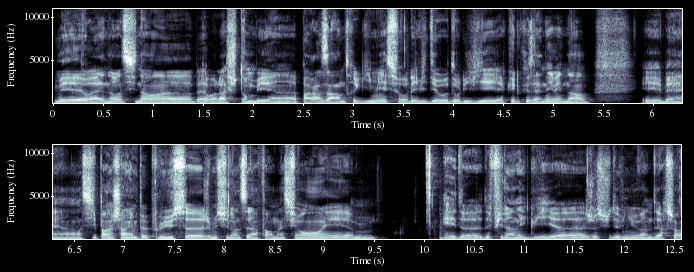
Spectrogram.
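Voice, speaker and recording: A man with a southern French accent speaks at a very deep, low pitch and a moderate pace, his loudness very even. The recording is very clean, with a silent background. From southern France, small village. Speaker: salaried employee and Amazon seller. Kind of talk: interview. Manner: hesitant, many fillers.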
